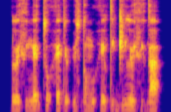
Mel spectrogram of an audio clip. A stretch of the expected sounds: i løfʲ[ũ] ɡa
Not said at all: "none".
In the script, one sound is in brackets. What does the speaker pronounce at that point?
u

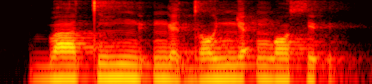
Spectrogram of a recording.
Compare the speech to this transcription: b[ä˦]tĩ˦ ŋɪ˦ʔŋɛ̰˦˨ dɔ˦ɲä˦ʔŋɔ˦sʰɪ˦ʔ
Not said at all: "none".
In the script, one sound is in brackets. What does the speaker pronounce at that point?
ä˦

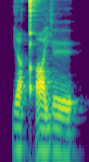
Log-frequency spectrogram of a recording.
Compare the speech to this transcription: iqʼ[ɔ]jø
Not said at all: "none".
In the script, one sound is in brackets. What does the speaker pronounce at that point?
ɔ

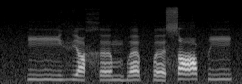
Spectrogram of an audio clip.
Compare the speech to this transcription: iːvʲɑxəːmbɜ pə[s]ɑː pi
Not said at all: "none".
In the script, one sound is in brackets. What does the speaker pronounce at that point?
s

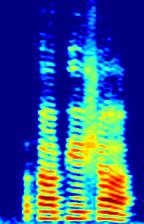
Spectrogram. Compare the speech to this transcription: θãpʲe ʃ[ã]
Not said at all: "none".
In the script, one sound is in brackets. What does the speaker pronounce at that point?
ã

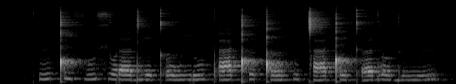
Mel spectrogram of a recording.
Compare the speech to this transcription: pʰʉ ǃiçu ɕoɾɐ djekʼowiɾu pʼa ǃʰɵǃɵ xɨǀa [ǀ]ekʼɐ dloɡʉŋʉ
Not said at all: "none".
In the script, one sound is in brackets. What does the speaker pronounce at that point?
ǃ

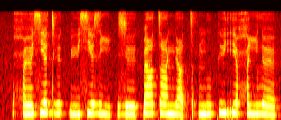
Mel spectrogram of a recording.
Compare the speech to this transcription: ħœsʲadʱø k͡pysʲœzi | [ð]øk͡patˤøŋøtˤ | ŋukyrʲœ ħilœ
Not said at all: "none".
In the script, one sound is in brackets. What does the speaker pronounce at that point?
z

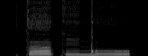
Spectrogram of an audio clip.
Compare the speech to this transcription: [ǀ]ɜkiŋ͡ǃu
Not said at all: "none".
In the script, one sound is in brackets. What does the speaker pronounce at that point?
t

